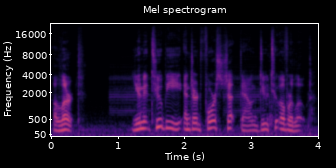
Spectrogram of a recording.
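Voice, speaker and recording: A man voicing a formal, impassive support robot, with clipped, procedural, deadpan delivery in a dramatic reading. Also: fairly high pitch, normal speed, close to an everyday voice. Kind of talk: dramatic reading of game characters. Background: music.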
